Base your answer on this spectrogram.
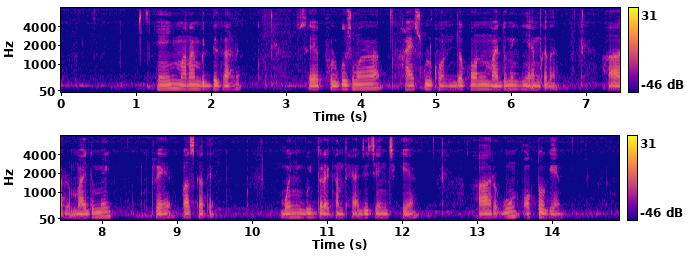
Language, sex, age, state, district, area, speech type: Santali, male, 18-30, West Bengal, Bankura, rural, spontaneous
